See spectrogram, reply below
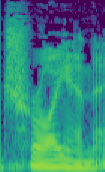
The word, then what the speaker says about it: Troyan: And it's a weird spelling, but it's pronounced Christine Troyan,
